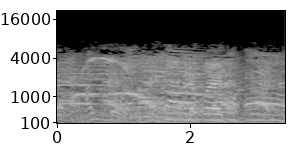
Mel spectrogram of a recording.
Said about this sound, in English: Yeah, the crowd chanting for Flav.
